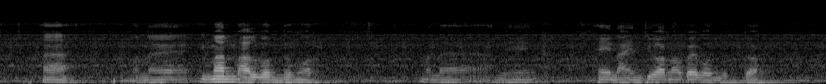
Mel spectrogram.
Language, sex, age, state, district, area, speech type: Assamese, male, 45-60, Assam, Kamrup Metropolitan, rural, spontaneous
